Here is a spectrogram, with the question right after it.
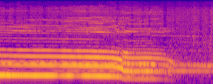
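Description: A wolf gives a long, smooth howl that holds steady, then slides down to a lower pitch.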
